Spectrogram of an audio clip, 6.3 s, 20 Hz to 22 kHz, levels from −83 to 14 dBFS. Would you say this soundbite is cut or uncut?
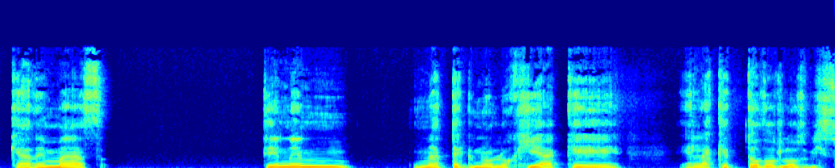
uncut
